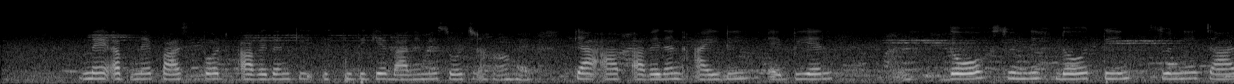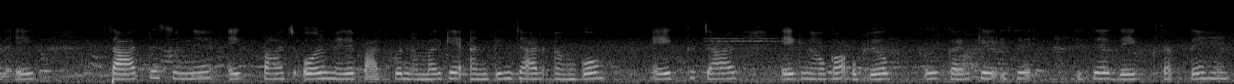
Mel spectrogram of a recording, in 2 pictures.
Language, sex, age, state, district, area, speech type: Hindi, female, 18-30, Madhya Pradesh, Harda, urban, read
